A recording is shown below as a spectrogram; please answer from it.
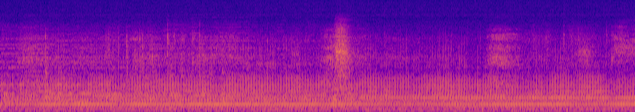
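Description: Steady drone of a light propeller airplane's engine heard from inside the cockpit, an even, unchanging hum.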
